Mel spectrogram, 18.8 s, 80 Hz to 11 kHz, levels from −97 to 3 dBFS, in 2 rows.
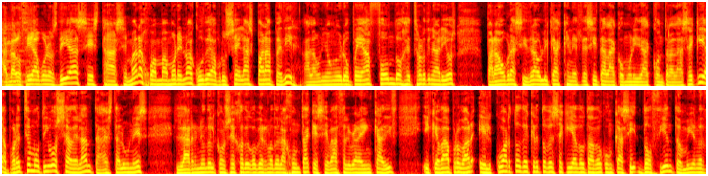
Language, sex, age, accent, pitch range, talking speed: Spanish, male, 30-49, Spanish, 125-165 Hz, 210 wpm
